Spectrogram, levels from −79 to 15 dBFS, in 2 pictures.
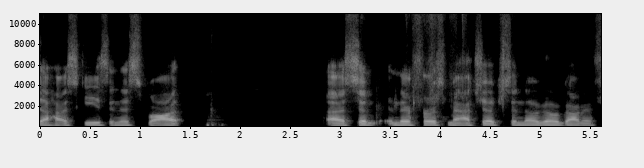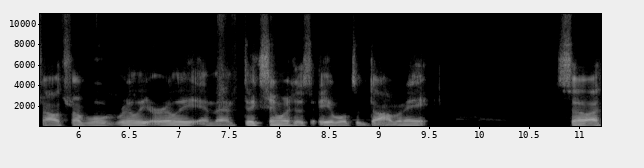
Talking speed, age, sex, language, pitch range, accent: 150 wpm, 30-49, male, English, 105-125 Hz, American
